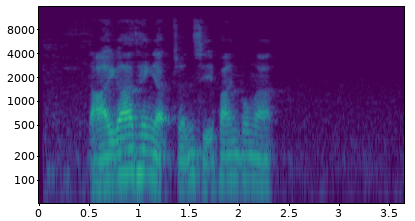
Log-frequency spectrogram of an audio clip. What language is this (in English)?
Cantonese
